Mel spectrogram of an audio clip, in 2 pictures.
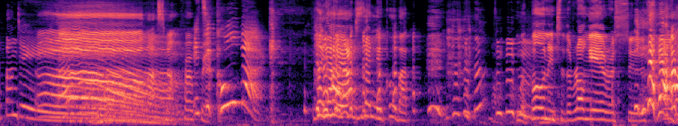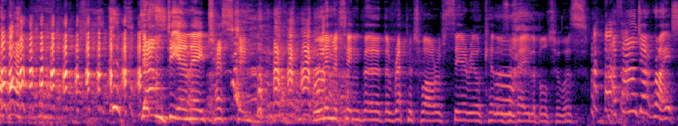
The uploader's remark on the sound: The second of our two part LIVE extravaganza direct from the big, camp Above The Stag cabaret room.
